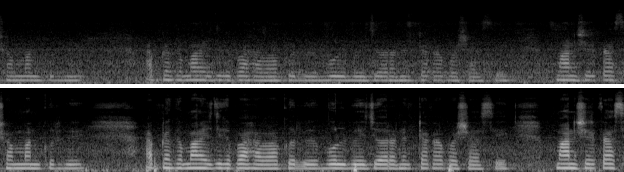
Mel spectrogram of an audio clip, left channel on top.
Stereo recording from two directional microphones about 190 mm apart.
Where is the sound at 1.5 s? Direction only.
55° right (ahead or behind).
